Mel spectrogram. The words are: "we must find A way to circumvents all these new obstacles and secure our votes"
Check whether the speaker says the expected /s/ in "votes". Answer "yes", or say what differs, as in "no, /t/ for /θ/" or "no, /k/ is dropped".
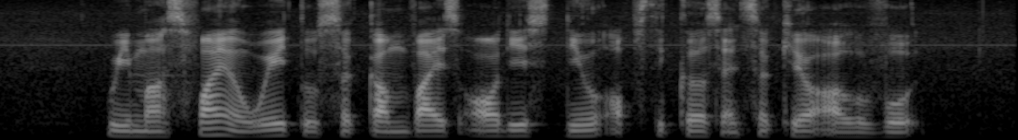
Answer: no, /s/ is dropped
